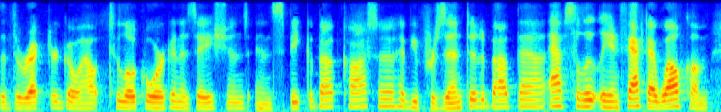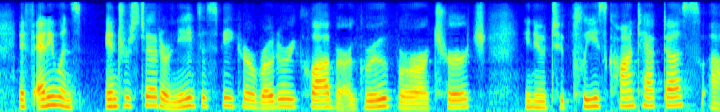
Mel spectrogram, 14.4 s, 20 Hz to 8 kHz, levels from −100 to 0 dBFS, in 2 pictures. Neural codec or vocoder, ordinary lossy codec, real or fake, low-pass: codec, 16 kHz, about 1 kbps, DyCAST, with the encoder's durations; MP3, 48 kbps; fake; 7.2 kHz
